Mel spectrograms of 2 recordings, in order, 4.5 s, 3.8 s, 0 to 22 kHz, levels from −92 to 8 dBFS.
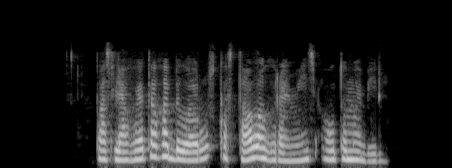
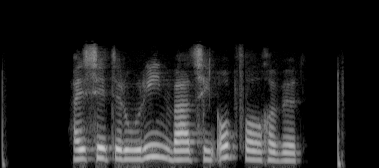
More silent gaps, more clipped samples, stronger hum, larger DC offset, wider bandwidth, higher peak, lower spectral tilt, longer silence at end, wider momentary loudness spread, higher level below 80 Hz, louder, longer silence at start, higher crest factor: second, none vs 3.12-3.37 s; neither; neither; neither; second, 6.8 kHz vs 7.6 kHz; first, -2 dBFS vs -10 dBFS; first, -8 dB/octave vs -5 dB/octave; first, 0.65 s vs 0.4 s; second, 8 LU vs 14 LU; about the same, -64 dBFS vs -64 dBFS; first, -18 LUFS vs -24 LUFS; first, 1 s vs 0.75 s; about the same, 16 dB vs 16 dB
